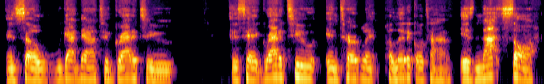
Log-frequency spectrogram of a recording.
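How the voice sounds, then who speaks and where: A man co-hosting a podcast, reflecting thoughtfully in casual chat. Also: medium pitch. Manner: thoughtful, reads a definition aloud. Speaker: podcast co-host.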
